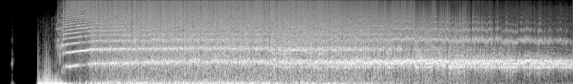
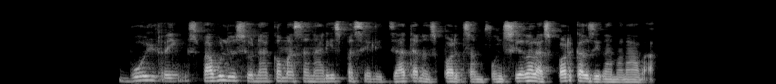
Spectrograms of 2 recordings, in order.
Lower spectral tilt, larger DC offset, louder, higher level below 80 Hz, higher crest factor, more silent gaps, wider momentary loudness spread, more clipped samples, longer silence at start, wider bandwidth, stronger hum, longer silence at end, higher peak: second, -1.5 dB/octave vs -4 dB/octave; neither; first, 0 LUFS vs -22 LUFS; first, -10 dBFS vs -62 dBFS; second, 2 dB vs 20 dB; neither; second, 3 LU vs 9 LU; first, 80% vs under 0.1%; second, 0.35 s vs 1.2 s; first, over 20 kHz vs 8.4 kHz; neither; second, 0 s vs 1.25 s; first, 0 dBFS vs -4 dBFS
